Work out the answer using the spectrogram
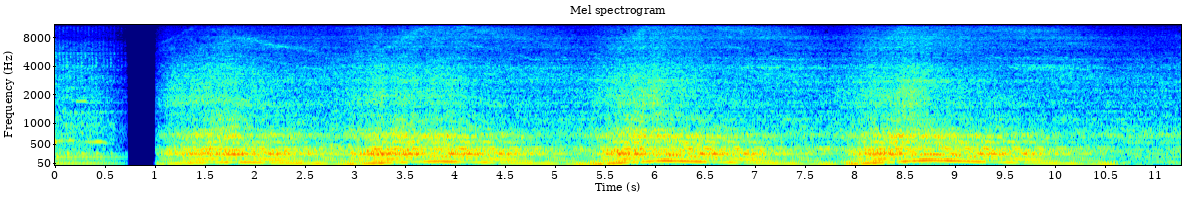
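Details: Berlingo HDi turbo diesel, revved after Lucas EGR/turbo cleaner treatment and an earlier near-runaway from black liquid pooled in the intake: four clean blips rise and fall smoothly back to idle with no runaway.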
